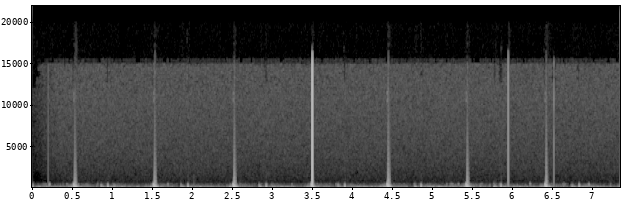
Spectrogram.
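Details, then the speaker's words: Mitral stenosis heard on auscultation: regular heartbeat near 61 a minute with a loud first heart sound and a low rumbling murmur between beats. "the cardinal features in isolated mitral stenosis include low or normal volume pulse which can be irregularly irregular when it is complicated with atrial fibrillation"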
